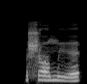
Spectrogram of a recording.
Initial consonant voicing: voiceless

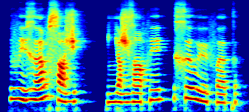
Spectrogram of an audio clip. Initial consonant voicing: voiced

